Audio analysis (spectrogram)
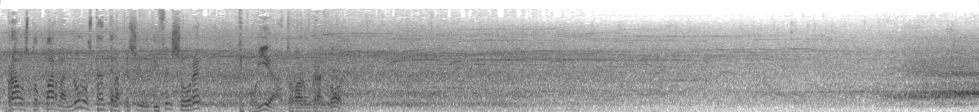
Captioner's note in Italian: Applauso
